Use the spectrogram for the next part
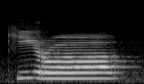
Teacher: सूरत अबसा आयत नंबर 16, काफ ज़ेर की, रो अलिफ ज़बर रो, की रो। काफ को बारीक पढ़ेंगे, रो को पुर पढ़ेंगे क्योंकि रो के ऊपर ज़बर आ गया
